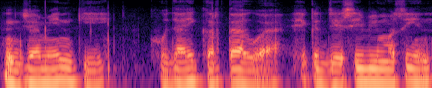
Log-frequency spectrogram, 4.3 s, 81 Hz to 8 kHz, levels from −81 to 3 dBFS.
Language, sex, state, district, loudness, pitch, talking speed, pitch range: Hindi, male, Maharashtra, Mumbai Suburban, -17 LUFS, 110 Hz, 125 wpm, 105-115 Hz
